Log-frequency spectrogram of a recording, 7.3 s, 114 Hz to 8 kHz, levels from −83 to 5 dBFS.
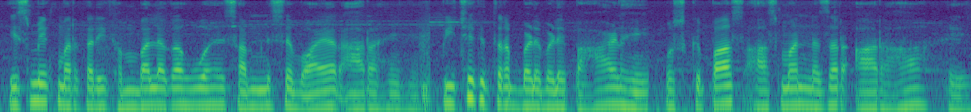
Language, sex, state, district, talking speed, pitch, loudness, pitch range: Hindi, male, Uttarakhand, Uttarkashi, 220 wpm, 135 Hz, -21 LUFS, 120-140 Hz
